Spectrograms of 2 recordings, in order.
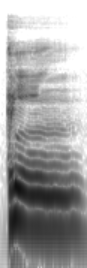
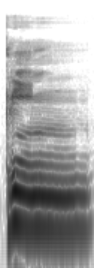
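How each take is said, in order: The two takes are said the same way.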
